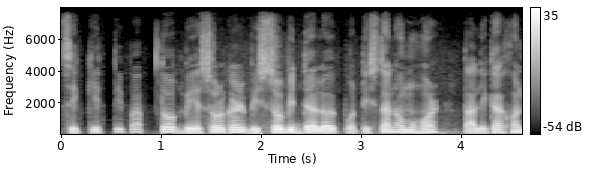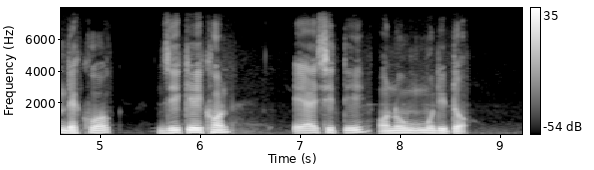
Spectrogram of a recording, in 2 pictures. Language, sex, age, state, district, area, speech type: Assamese, male, 18-30, Assam, Sivasagar, rural, read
